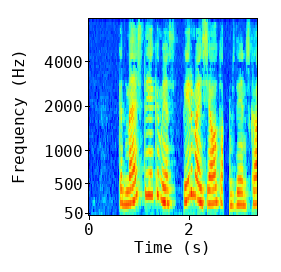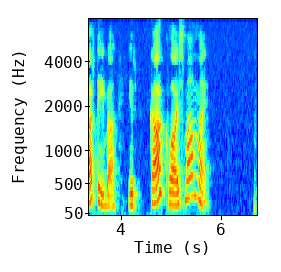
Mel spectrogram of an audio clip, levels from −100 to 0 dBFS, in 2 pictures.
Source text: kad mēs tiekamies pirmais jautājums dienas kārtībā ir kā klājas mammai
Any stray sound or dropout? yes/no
yes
